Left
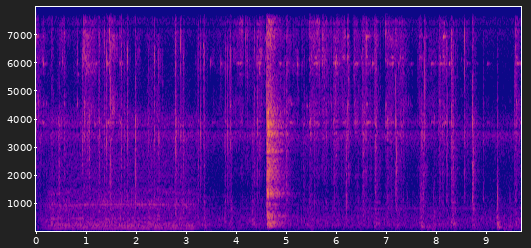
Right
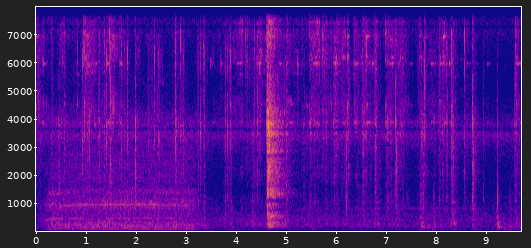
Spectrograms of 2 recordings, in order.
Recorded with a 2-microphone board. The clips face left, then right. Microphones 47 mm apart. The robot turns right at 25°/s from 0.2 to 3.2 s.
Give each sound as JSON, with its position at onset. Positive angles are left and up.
{"t": 4.6, "sound": "hammering", "side_deg": 70, "distance_m": 1.8}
